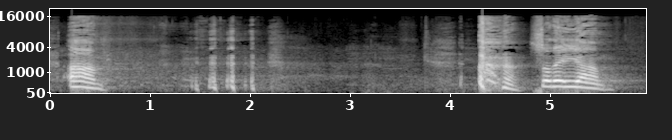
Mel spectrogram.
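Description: A person chokes on a cough drop and coughs, with a loud burst, a few short sputtering catches, then two harsh throat-clearing coughs in quick succession.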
